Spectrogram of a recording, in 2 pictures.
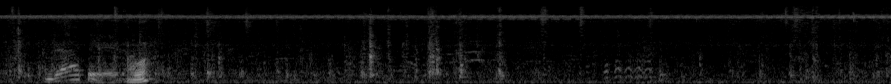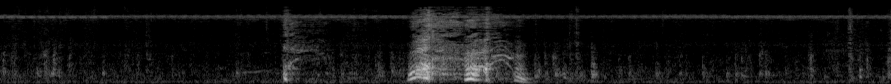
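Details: Goat during a health check, giving a short bleat early on, then a loud, wavering, harmonic bleat near the end, with people talking throughout and faint rural background noise.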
